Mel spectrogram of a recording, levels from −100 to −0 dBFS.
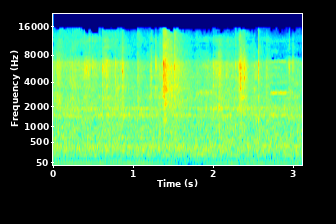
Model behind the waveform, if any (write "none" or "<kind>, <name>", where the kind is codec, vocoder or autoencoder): autoencoder, DAC-VAE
